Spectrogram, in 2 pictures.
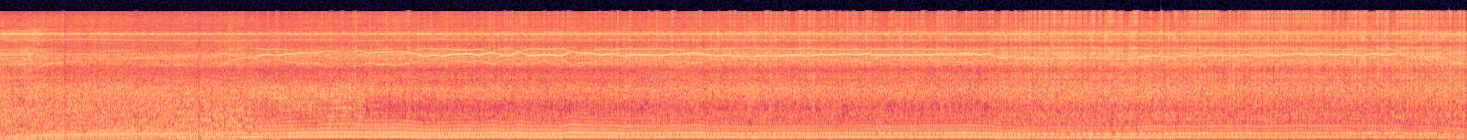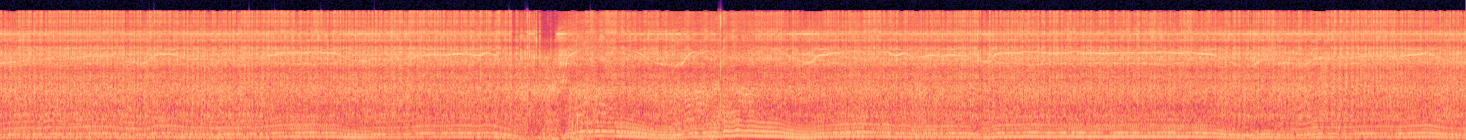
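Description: FPV quadcopter's electric motors and propellers heard from its onboard camera. The motors spin up at takeoff to a steady buzzing hum with a high whine, then rise and fall in pitch again and again as the throttle changes in flight.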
